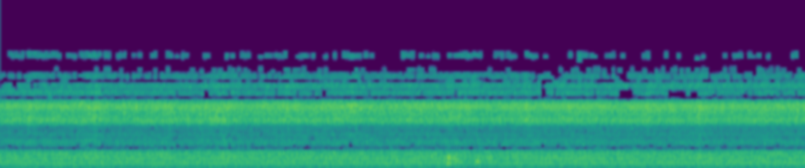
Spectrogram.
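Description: Steady rushing of a waterfall, with a brief faint voice about three seconds in.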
